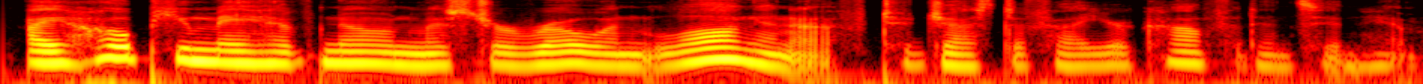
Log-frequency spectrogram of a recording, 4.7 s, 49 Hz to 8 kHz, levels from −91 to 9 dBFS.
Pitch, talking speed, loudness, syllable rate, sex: 170 Hz, 200 wpm, -19 LUFS, 5.0 syllables/s, female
